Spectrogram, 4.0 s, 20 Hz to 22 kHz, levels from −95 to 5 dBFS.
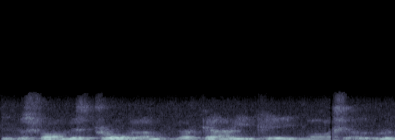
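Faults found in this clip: Lost AMR speech frames, 3.29–3.34 s: brief dip or warble in the speech, which fits a single dropped 20 ms frame. Decoder bridged it with the last good pitch and vocal tract settings at lower gain. Runs over AMR-WB at 12.65 kbit/s with light codec colouring.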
